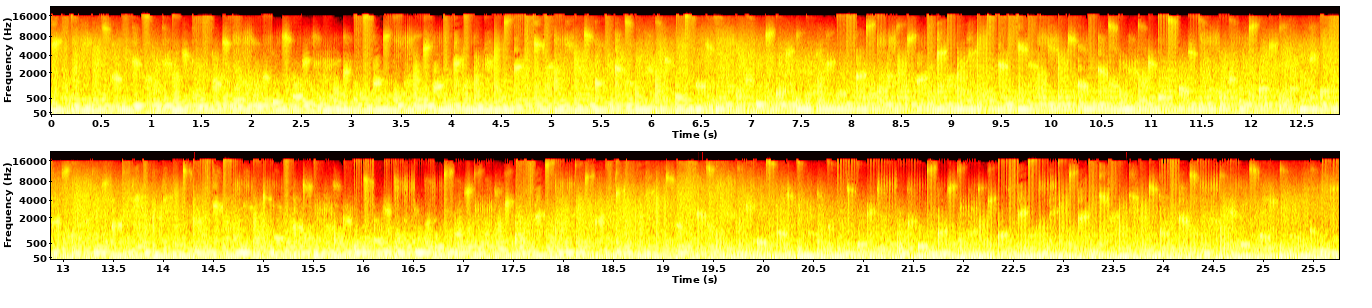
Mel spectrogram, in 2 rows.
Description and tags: Tense Loop
Fitting for a tense scene, chase scene or action scene.
Made in FL Studio using tweaked Arps.
149 BPM
ambience, unnerving, high-quality, horror, tense, dark, loop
